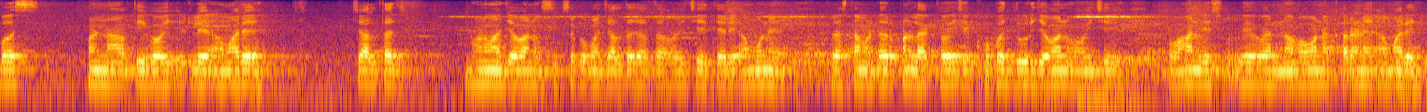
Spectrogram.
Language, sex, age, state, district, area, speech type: Gujarati, male, 30-45, Gujarat, Narmada, rural, spontaneous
